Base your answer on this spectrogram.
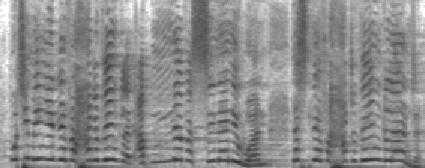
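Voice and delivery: high, fast indignant protest; incredulous English lady. Acted. English lady to man who never heard of England, incredulous. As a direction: sputter in high-pitched English disbelief. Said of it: "She couldn't believe it".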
